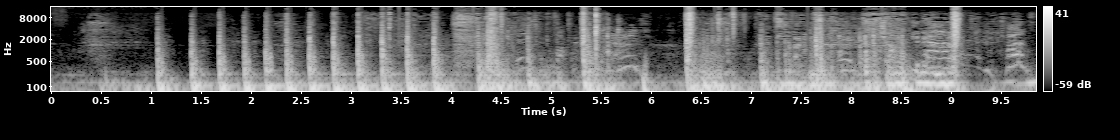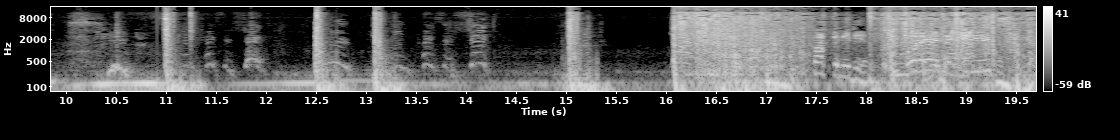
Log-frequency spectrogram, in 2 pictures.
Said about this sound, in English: the boomerang, and he is slamming the guy's mirror, and then he begins to bang the boomerang against the window, and I think that's what scores it and makes it possible for this incredibly muscular guy to break into the car.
